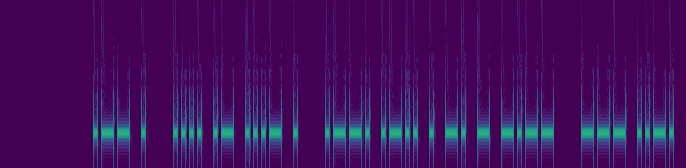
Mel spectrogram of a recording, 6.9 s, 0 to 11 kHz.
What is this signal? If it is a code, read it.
Morse code, heard as a keyed tone, about 30 wpm, 700 Hz. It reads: WE HAVE PLENTY OF
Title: Sentences from Top 1300 Words 30wpm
